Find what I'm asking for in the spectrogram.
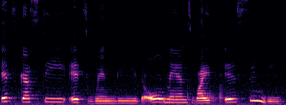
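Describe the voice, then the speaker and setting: A woman's voice: on the high side, big pitch swings, takes it slowly, warm tone, a little hiss or hum, low-quality recording. A woman reading picture books aloud to young children, with sing-song rhymes and simple asides about the pictures.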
